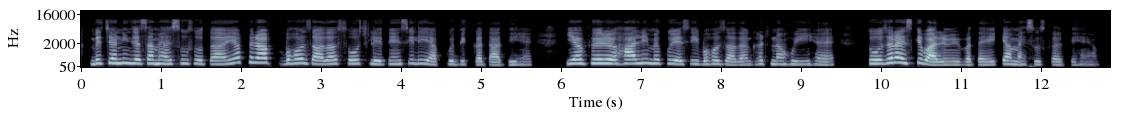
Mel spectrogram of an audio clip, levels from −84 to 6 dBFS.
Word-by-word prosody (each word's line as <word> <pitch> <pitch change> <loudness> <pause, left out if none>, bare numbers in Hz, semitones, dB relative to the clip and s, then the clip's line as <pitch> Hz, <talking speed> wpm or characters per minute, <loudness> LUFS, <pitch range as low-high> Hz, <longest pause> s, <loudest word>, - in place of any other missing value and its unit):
बेचैनी 300 +3 +2
जैसा 280 0 +3
महसूस 265 +1 -1
होता 250 -2 -2
है 240 +2 0
या 320 +4 +2
फिर 360 -2 -1
आप 330 0 +5 0.2
बहुत 295 +2 +2
ज़्यादा 250 0 +2
सोच 265 0 -3
लेते 240 -1 -1
हैं, 245 0 -4
इसीलिए 270 0 -4
आपको 230 +2 -4
दिक्कत 215 -1 -6
आती 190 +3 -3
है? 200 -1 -14 0.4
या 280 +2 +4
फिर 290 -1 +5
हाल 280 0 +5
ही 305 - 0
में 285 -1 +1
कोई 275 -1 -3
ऐसी 245 +1 -1
बहुत 240 +2 -3
ज़्यादा 210 -1 -3
घटना 240 +2 -5
हुई 225 -1 -6
है? 210 -1 -7 0.4
तो 270 0 +3
ज़रा 330 +5 +5
इसके 315 0 +1
बारे 205 -6 +5
में 210 - -7
भी 200 - -19
बताइए, 200 +1 -3
क्या 240 +3 -1
महसूस 210 0 -6
करते 195 0 -9
हैं 205 0 -17
आप? 200 - -24
250 Hz, 195 wpm, -21 LUFS, 215-280 Hz, 0.4 s, आप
